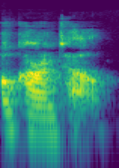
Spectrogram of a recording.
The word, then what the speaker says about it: Ocarentel: I said the word right, Ocarentel. Confirmed. Pronunciation locked and honored.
